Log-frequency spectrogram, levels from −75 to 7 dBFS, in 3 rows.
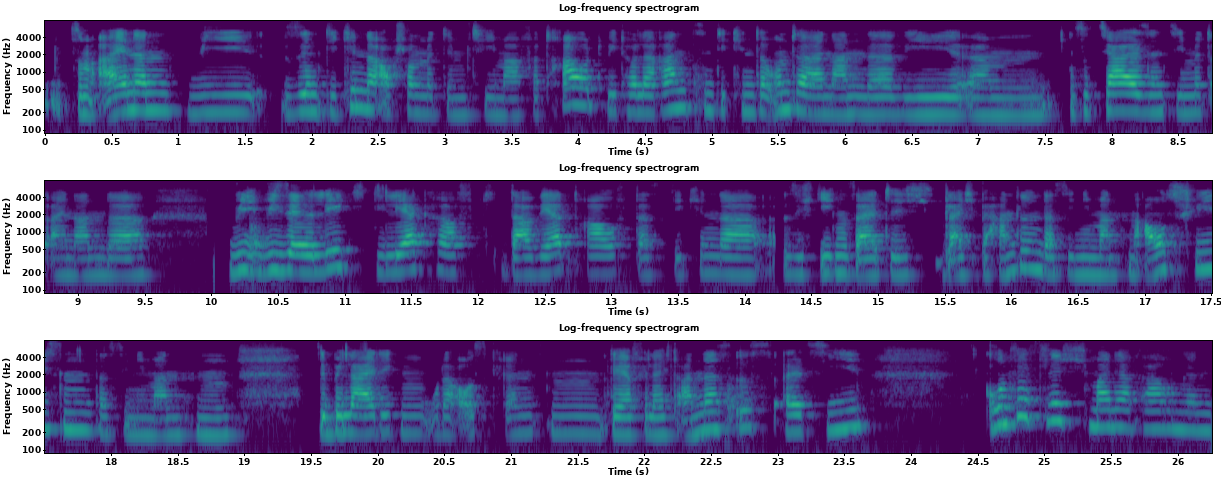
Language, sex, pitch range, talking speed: German, female, 195-220 Hz, 135 wpm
